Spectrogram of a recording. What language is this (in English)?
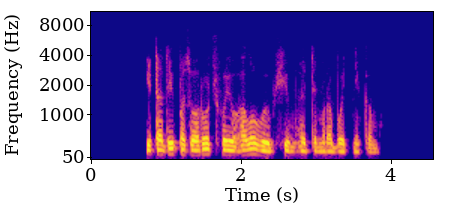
Belarusian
